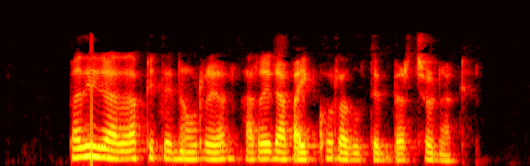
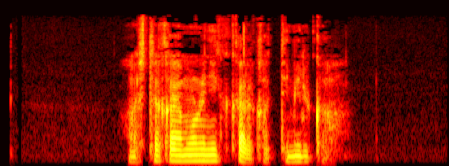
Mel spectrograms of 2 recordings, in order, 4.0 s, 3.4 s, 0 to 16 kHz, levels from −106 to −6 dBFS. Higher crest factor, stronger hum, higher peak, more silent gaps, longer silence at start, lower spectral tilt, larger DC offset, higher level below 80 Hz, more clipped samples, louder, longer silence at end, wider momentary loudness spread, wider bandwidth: second, 18 dB vs 24 dB; neither; second, -16 dBFS vs -8 dBFS; neither; second, 0.55 s vs 0.95 s; first, -7.5 dB/octave vs -4 dB/octave; neither; first, -70 dBFS vs -76 dBFS; neither; second, -34 LUFS vs -31 LUFS; second, 0.5 s vs 0.8 s; second, 9 LU vs 12 LU; second, 7.4 kHz vs 11.5 kHz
